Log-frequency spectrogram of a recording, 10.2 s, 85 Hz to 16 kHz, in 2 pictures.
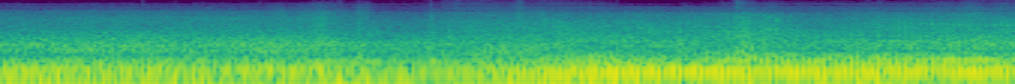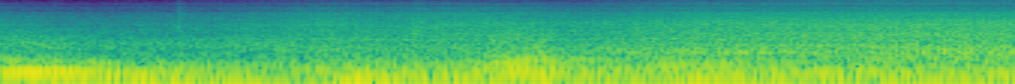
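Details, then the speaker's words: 2012 Nissan Sentra with a misfire complaint, idling smoothly with an even hum after the misfires were cleared, no stumbles or skipped beats; a coil and tune-up are still recommended. "I just backed out of it and went back into it, and now all my misfires are cleared, and this thing's purring like a kitten."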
